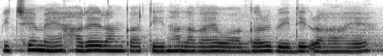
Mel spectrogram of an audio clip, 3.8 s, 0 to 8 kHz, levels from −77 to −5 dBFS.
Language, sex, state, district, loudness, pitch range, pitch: Hindi, female, Arunachal Pradesh, Papum Pare, -13 LUFS, 185-205 Hz, 195 Hz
